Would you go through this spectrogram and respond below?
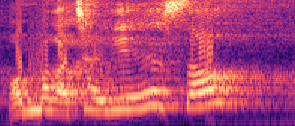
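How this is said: It is asked in an angry, scolding tone. The mother is angry and scolding the child. The speaker calls it wrong. "아이를 혼내는 엄마가 화가 났다"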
